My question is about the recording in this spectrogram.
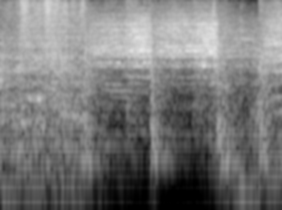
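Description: Live punk rock band playing loud, with bass guitar, electric guitar and drum kit. The low end drops away for about a second in the middle, leaving mostly drums, and the full band comes back in near the end.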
